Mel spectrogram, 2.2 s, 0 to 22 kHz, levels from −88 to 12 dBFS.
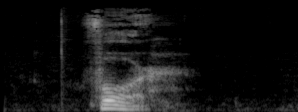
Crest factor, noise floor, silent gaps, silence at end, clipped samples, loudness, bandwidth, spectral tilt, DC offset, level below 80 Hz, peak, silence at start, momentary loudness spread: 20 dB; -69 dBFS; none; 1 s; under 0.1%; -23 LUFS; 16 kHz; -6 dB/octave; under 0.1%; -66 dBFS; -6 dBFS; 0.65 s; 20 LU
